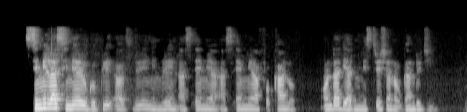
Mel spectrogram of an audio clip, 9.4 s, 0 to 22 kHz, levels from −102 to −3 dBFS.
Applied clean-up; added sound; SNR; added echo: none; none; none; none.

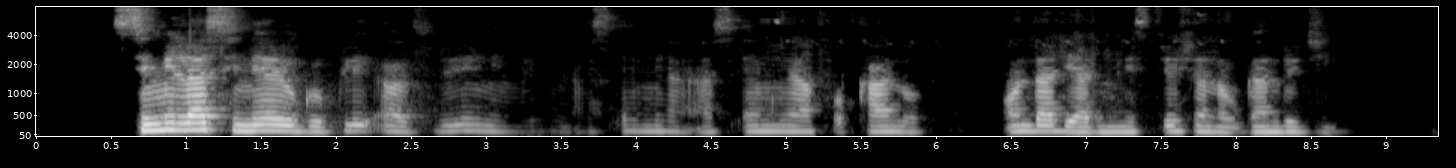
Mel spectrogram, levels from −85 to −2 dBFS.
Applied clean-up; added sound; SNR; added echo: neural mask model DeepFilterNet 3.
